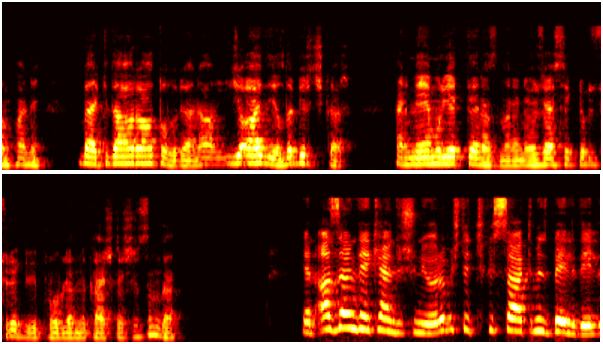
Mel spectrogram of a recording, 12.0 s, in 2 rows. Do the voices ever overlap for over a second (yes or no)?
no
